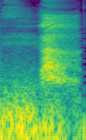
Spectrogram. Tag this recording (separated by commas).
Respiratory sounds, Breathing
